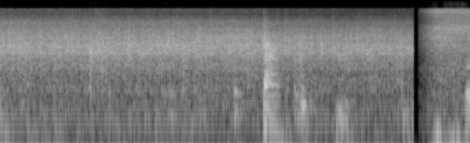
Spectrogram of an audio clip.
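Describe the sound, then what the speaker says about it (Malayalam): Chopped onion, green chili, garlic and ginger sautéing in a pan for biriyani, a steady bright sizzle with a few stirring scrapes and a sharp clatter of a spoon before the hiss resumes. "നമ്മുടെ അരിഞ്ഞു വെച്ച സവോള, പച്ചമുളക്, വെളുത്തുള്ളി, ഇഞ്ചി എല്ലാം കൂടി ഇട്ട് നല്ലോണം വഴറ്റിയെടുക്കണം"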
